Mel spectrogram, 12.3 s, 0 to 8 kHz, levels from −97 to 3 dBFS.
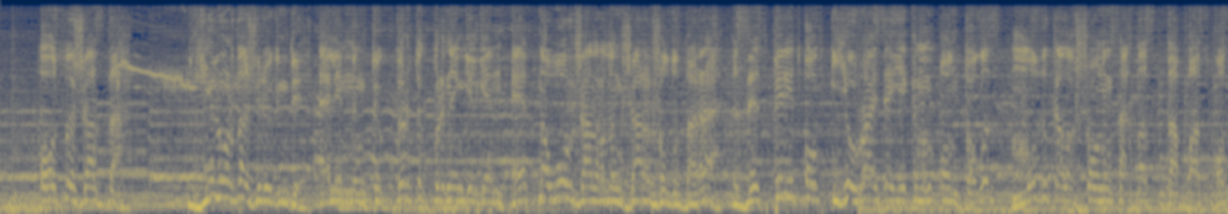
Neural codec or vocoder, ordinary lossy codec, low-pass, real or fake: vocoder, 24 kHz, 100 mel bands, Vocos; none; 7.2 kHz; fake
